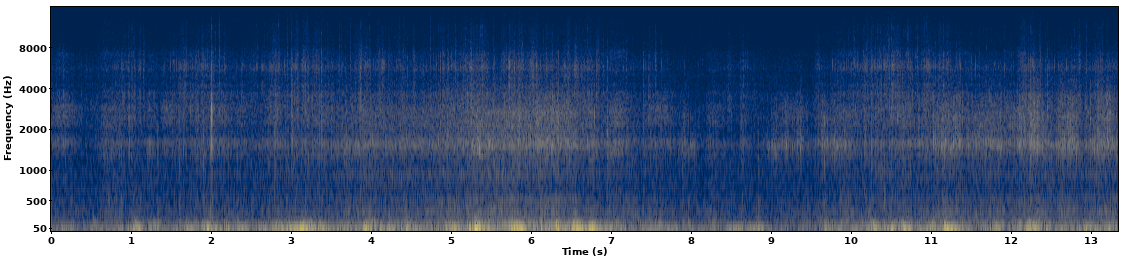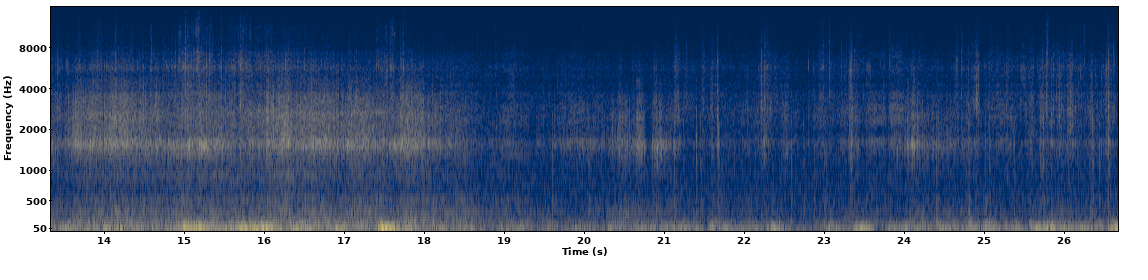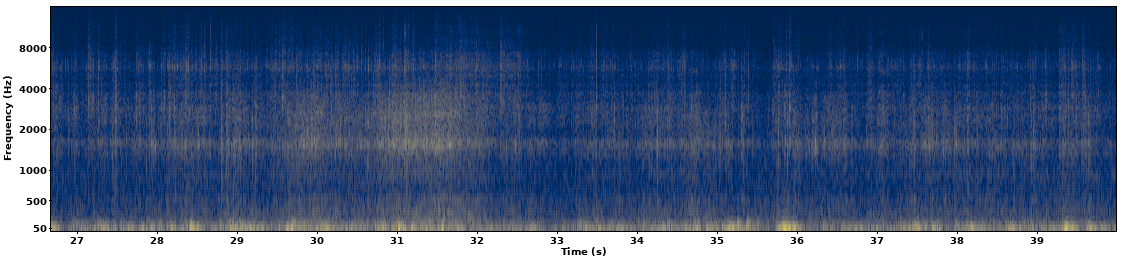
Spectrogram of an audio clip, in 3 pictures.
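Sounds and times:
bike rattling over dirt trail: 0.0s - 39.9s
wind buffeting microphone: 0.0s - 39.9s.

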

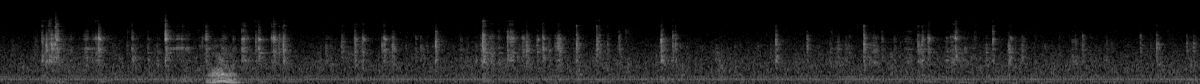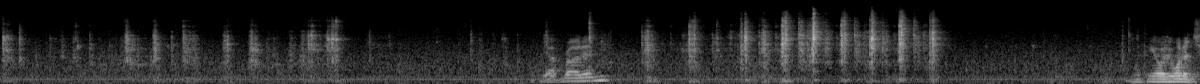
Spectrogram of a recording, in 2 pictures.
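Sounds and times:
steady low hum: 0.0s - 24.0s
metal parts clicking and scraping: 0.4s - 6.9s, 7.7s - 16.0s, 17.9s - 21.5s.

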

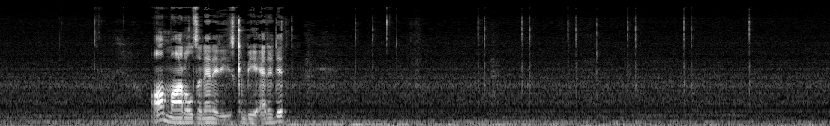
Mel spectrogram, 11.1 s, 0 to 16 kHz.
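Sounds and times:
steady low rumble: 0.0s - 11.0s
computer mouse clicks: 4.7s - 5.4s, 6.3s - 10.2s.

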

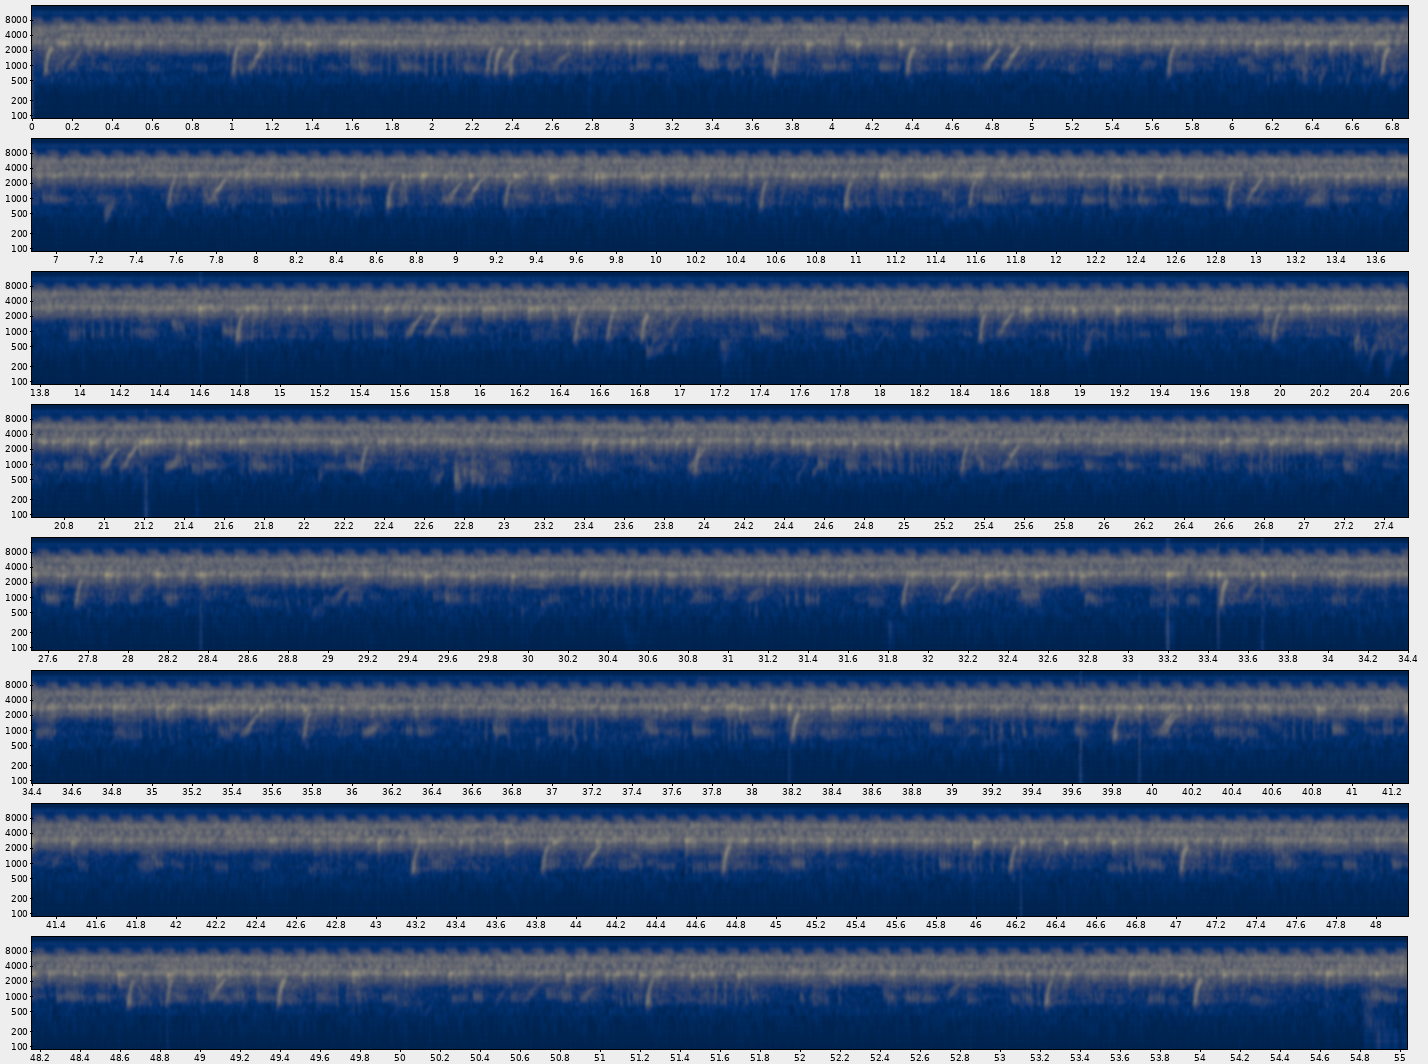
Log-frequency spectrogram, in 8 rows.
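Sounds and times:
frogs calling: 0.0s - 13.7s, 14.3s - 28.3s
insects trilling: 0.0s - 26.8s.

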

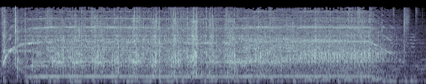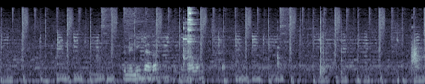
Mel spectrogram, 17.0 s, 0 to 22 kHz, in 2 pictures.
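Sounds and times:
electric hand mixer whirring: 0.0s - 8.2s.

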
